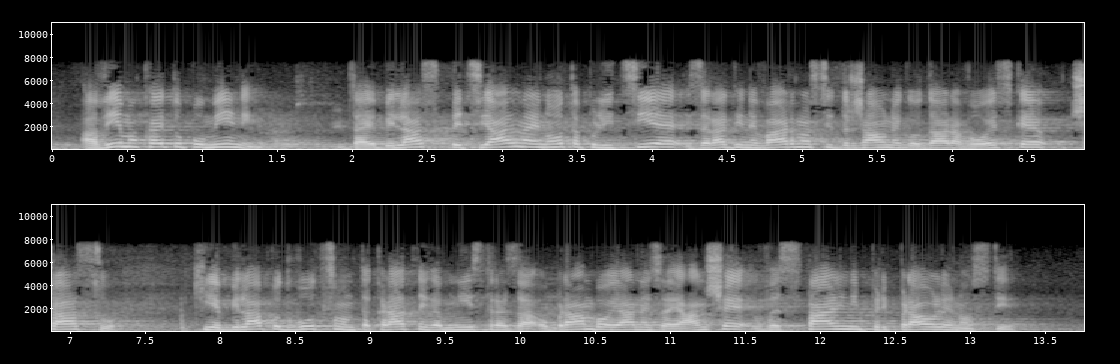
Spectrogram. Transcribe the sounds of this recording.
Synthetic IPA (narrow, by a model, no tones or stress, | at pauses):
aʋeːmɔkajt̪opɔmeːni | d̪ajɛbilaspɛt̪siaːlnaɛnɔːt̪apɔlit̪siːjɛzaɾaːd̪inɛʋaːɾnɔst̪id̪əɾʒawnɛɡaɔd̪aːɾaʋɔːjskɛwt͡ʃaːsu | kijɛbilapɔd̪ʋoːt̪st̪ʋɔmt̪akɾat̪nɛɡaminiːst̪ɾazaʔɔbɾambɔjaːnɛzajaːnʃɛʋəst̪alnipɾipɾaːwlʲjɛnɔst̪ḭ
